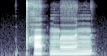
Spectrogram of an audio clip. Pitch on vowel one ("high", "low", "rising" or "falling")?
low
